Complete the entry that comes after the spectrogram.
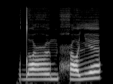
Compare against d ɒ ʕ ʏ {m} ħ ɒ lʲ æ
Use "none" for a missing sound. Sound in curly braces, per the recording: m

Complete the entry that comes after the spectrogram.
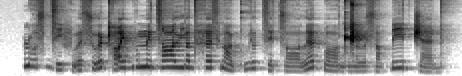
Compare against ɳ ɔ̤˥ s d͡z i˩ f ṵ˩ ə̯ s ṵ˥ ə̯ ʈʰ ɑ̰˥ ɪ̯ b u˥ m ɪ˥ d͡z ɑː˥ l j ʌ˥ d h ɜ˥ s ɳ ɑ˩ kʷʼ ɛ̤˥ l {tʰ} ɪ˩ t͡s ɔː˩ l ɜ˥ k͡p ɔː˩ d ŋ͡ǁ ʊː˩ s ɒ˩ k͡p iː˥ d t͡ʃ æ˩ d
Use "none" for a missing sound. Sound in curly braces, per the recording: t͡s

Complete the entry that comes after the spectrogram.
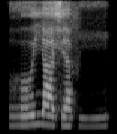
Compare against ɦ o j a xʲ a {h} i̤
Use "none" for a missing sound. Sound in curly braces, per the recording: f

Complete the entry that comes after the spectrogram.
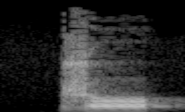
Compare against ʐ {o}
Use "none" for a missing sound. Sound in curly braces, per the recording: o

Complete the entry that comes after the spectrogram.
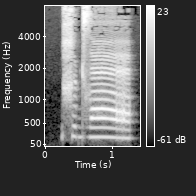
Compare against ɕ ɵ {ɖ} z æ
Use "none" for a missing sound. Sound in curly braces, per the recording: ɖ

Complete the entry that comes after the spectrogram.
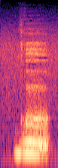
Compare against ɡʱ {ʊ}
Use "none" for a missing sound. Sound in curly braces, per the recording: ʊ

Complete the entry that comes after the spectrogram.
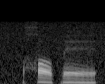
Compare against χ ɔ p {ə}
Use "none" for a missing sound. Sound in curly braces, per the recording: ɛ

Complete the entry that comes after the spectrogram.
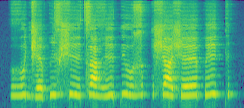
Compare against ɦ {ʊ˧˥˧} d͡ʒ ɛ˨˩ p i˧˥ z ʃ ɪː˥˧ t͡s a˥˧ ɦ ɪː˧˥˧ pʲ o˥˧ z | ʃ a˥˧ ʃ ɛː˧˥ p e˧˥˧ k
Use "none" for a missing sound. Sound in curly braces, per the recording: ʊ˧˥˧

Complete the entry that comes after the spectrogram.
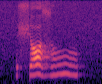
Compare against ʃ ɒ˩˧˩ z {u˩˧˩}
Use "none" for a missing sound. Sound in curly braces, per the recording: u˩˧˩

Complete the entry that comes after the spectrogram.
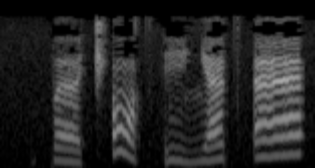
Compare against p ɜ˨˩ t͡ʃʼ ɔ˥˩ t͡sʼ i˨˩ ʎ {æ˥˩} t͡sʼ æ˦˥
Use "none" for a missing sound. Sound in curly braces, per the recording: æ˨˦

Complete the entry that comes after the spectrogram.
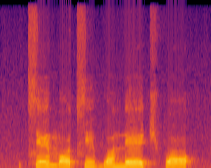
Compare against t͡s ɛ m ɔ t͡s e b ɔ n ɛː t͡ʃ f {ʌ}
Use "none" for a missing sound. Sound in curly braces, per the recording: ɔ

